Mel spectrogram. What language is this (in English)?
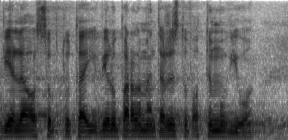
Polish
